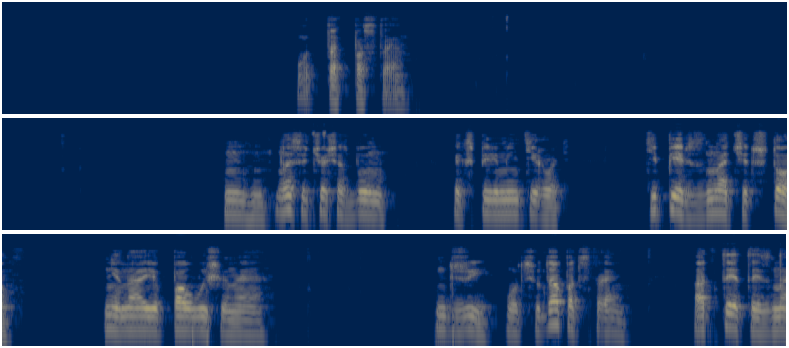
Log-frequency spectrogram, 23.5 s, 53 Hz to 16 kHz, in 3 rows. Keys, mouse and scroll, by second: 10.8 click, 17.5 g, 19.0 click, 20.0 g, 22.6 click.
